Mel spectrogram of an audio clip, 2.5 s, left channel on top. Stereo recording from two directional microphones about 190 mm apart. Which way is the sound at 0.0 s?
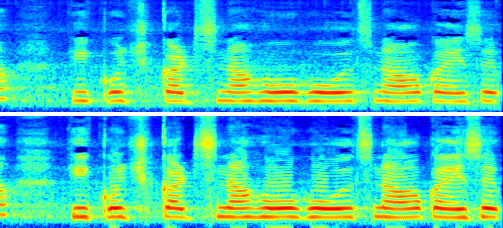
35° right (ahead or behind).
